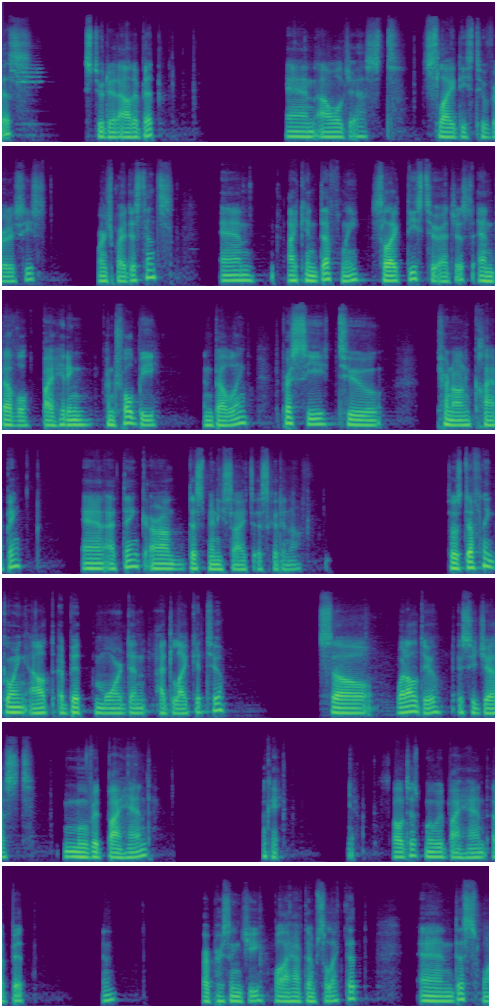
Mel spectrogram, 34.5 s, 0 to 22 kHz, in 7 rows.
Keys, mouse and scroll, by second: 0.9 middle click, 1.6 2, 2.1 g, 2.9 click, 3.2 g, 4.0 1, 4.3 a, 4.4 right click, 5.9 2, 7.3 shift+click, 7.6 middle click, 8.7 middle click, 9.3 middle click, 9.9 middle click, 11.2 ctrl+b, 18.0 KP_1, 18.9 z, 26.3 ctrl+b, 32.0 Tab, 32.3 click, 34.3 z.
